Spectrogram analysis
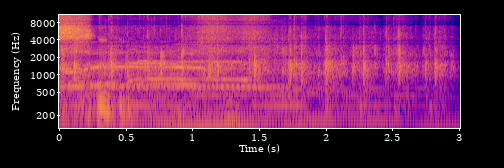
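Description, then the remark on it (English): A crowd claps steadily for about three seconds, a dense wash of applause with a few shouts, while sustained musical tones hum underneath. The people are applauding after a prayer to show their love for Jesus. “One more time, give a big round of applause if you love Jesus.”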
